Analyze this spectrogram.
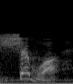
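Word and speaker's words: shemuah: Shemua. Shemua is spelled S-H-E-M-U-A-H. S-H-E-M-U-A-H.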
